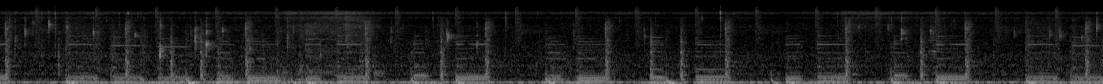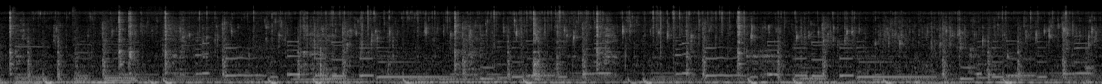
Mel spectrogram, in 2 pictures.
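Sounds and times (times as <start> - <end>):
food deep-frying in oil: 0.0 - 22.0
metal spatula stirring in wok: 12.1 - 22.0.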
